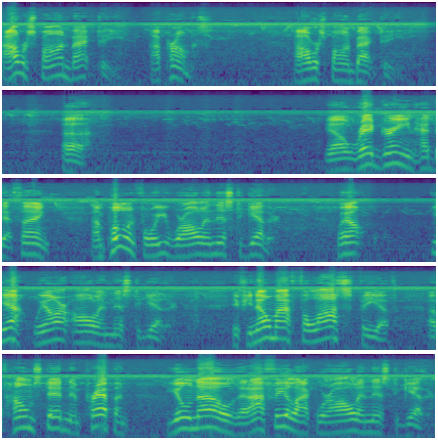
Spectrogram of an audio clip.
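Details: Adult man with long-standing multiple sclerosis, with word-finding difficulty, who quit teaching physics because of it; finding: scanning speech (ataxic dysarthria).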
